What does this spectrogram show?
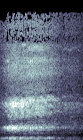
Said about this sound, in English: Everybody breathing in through your nose, out through your mouth.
